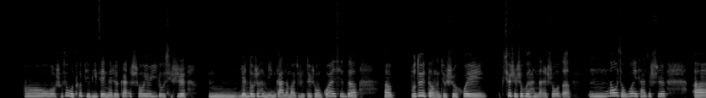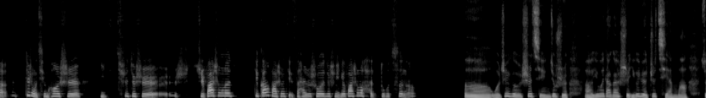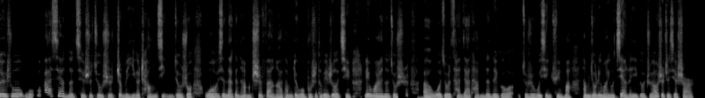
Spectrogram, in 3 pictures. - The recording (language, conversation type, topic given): Chinese, advice, 我覺得被朋友排除時該怎麼調適自己的感受？
- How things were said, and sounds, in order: other background noise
